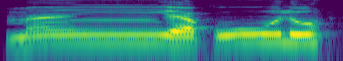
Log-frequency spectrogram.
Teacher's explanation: نون ساکن کے بعد حروف یرملون میں سے یا آنے کی وجہ سے ادغام یرملون ہوگا، یعنی غنہ کریں گے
